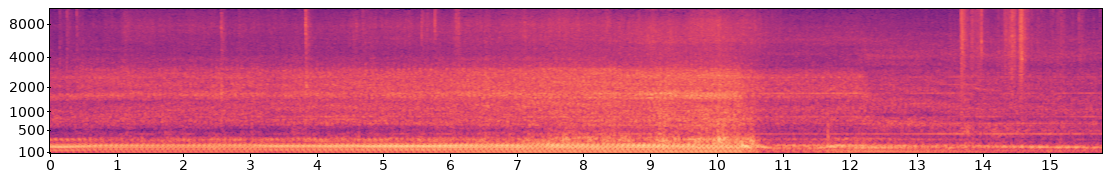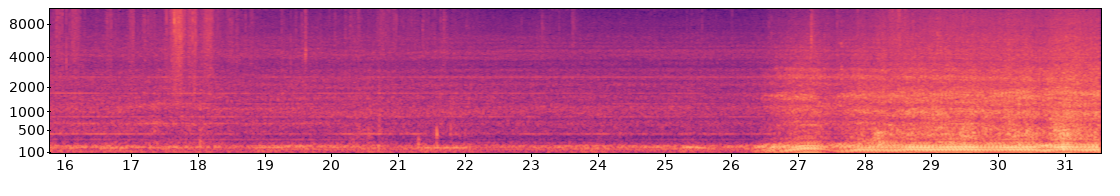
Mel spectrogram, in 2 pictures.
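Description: Modified Jeep Wrangler YJ's engine working hard under load as it climbs a steep muddy gully. It drops abruptly to a quieter run about ten seconds in, with scattered knocks a few seconds later, and rises loud again near the end.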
